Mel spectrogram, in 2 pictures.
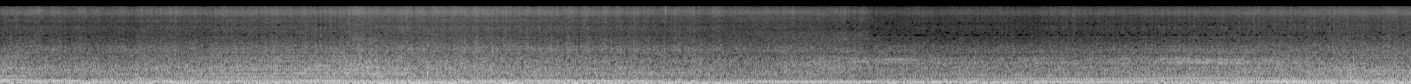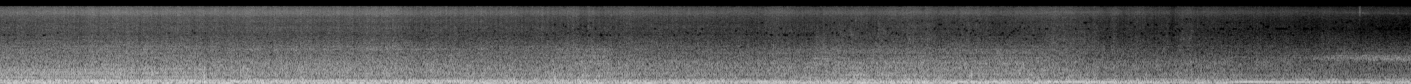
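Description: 2016 Ford Focus RS's turbocharged 2.3-litre four-cylinder heard from inside the cabin, pulling hard at full throttle with an upshift from third to fourth gear. It then eases off as the car slows for a tight corner near the end, over steady wind and tyre noise.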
